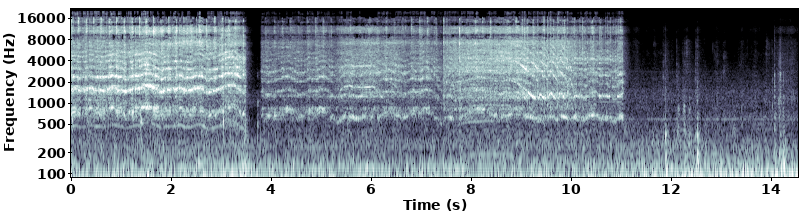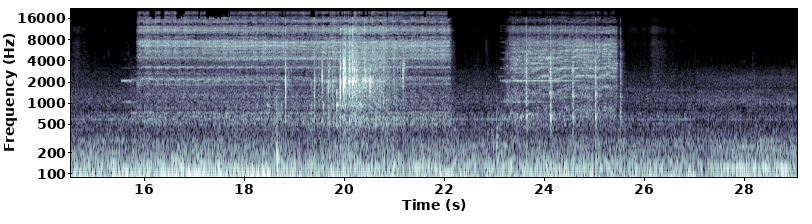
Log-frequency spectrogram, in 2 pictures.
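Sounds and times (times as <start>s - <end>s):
small electric motors whirring: 0.0s - 11.2s, 15.9s - 22.2s, 23.1s - 25.6s
plastic gear clicks: 18.7s - 21.3s.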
